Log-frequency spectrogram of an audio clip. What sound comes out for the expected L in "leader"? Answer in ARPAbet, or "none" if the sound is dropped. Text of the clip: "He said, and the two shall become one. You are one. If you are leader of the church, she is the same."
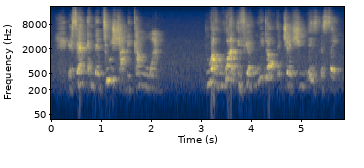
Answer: N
